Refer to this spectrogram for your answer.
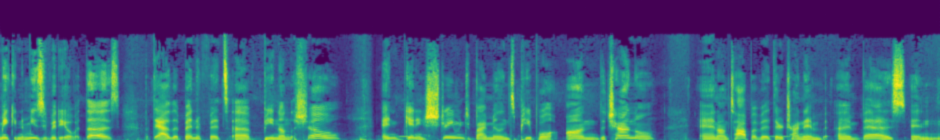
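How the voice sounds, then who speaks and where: Noticeable background noise sits under a woman speaking at medium pitch. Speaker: film producer. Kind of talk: casual chat.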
